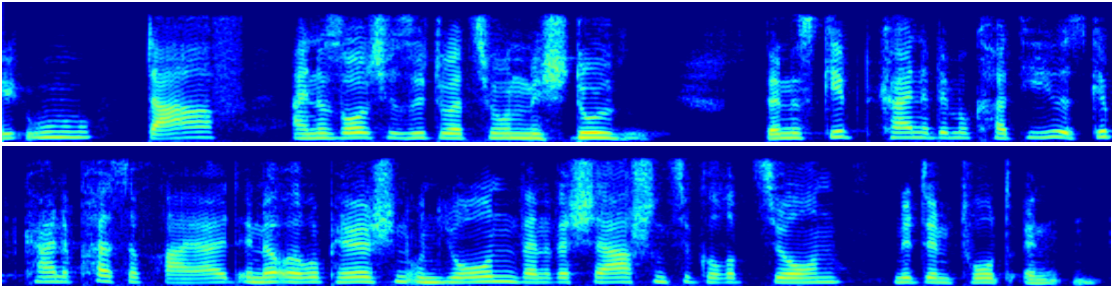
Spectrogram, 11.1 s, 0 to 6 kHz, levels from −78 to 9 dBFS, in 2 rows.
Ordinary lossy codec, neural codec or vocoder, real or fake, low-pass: MP3, 48 kbps; codec, 16 kHz, 0.5 kbps, X-Codec, HuBERT features, trained on LibriSpeech; fake; 5.4 kHz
